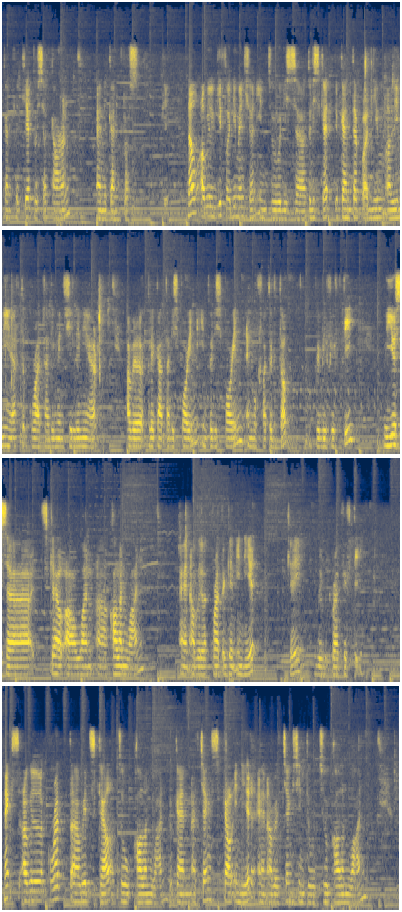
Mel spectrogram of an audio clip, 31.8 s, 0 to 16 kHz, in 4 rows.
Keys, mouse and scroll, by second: 0.9 click, 3.5 middle click, 7.0-8.4 typing, 9.9 space, 11.5 click, 19.5 space, 20.8 click, 28.6 click, 31.0 click.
